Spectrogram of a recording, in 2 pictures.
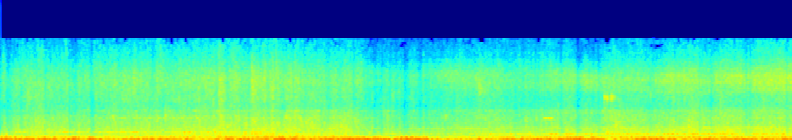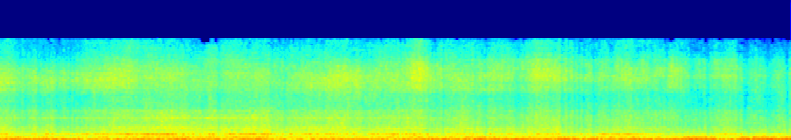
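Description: A string of diesel freight locomotives, CSX units with three EMD GP-series among them, passing steadily with their engines running, over a heavy low rumble of wind on the microphone in the rain. A faint steady whine sits above the engine sound through the middle.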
